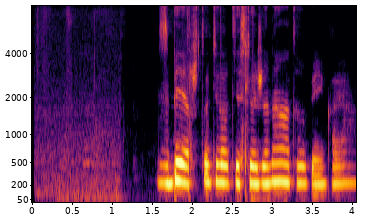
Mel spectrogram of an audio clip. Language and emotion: Russian, neutral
